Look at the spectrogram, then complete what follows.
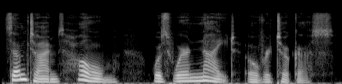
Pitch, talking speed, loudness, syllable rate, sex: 140 Hz, 125 wpm, -18 LUFS, 4.6 syllables/s, female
